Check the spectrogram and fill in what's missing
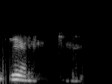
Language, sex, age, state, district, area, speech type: Sindhi, female, 30-45, Rajasthan, Ajmer, urban, conversation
